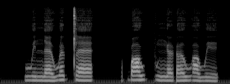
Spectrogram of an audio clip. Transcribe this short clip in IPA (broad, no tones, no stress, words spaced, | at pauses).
wɪnæwæ ʈæ | ɓɑwpʊ ŋæɽʌwɑ wɪ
